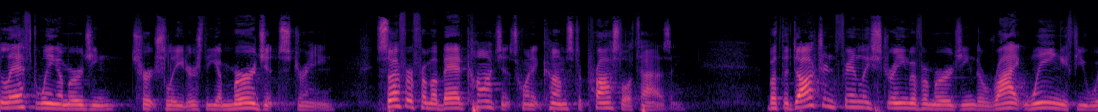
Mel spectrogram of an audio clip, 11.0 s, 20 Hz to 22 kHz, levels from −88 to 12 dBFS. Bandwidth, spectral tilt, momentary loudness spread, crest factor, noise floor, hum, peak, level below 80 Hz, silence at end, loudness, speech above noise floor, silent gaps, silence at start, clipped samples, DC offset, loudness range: 13.5 kHz; -5 dB/octave; 11 LU; 20 dB; -64 dBFS; none; -10 dBFS; -54 dBFS; 0 s; -30 LUFS; 34 dB; none; 0 s; under 0.1%; under 0.1%; 3 LU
